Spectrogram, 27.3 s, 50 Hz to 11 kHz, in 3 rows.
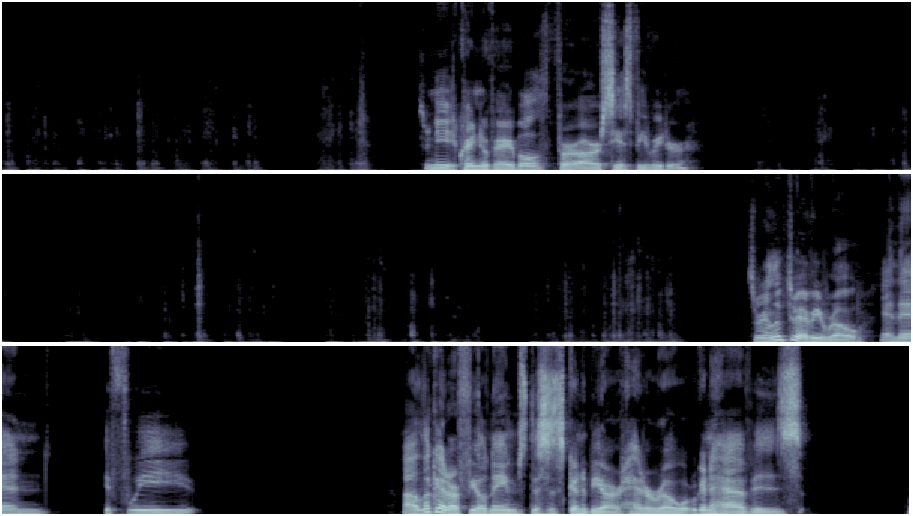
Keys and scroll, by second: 9.0 ctrl+space.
